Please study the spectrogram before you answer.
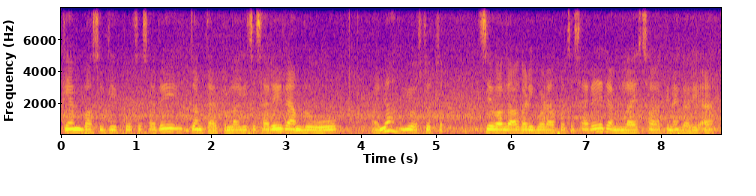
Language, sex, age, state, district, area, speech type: Nepali, female, 30-45, West Bengal, Darjeeling, rural, spontaneous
